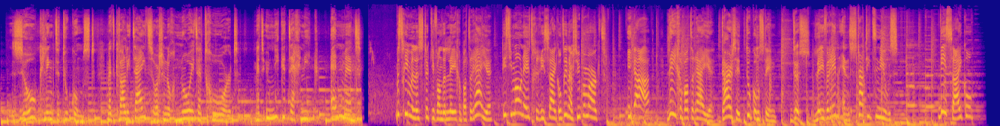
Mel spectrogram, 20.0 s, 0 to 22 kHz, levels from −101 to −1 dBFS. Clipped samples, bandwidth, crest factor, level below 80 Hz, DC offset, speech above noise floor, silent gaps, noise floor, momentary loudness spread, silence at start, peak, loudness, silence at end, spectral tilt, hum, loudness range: under 0.1%; 18 kHz; 12 dB; -34 dBFS; under 0.1%; 26 dB; none; -43 dBFS; 7 LU; 0 s; -6 dBFS; -17 LUFS; 0.4 s; -4 dB/octave; none; 2 LU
